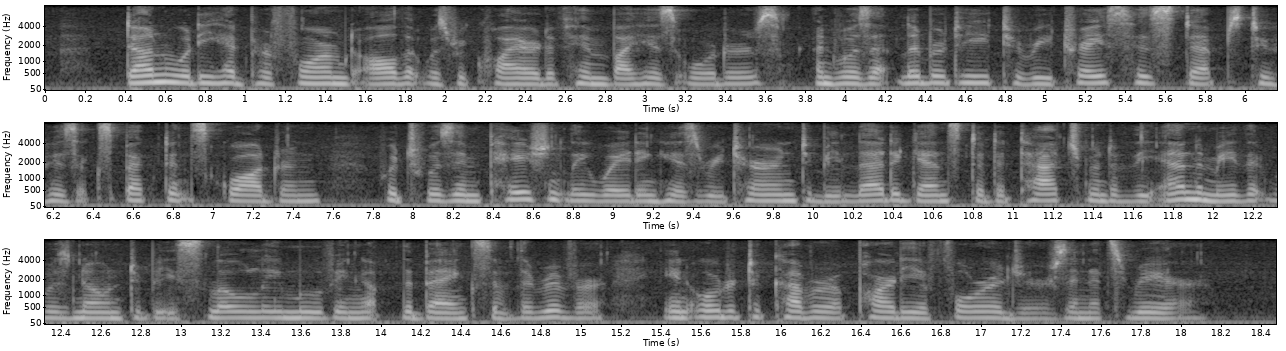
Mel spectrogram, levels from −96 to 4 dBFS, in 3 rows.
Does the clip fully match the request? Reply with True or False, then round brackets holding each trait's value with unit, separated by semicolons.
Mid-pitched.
True (175 Hz)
